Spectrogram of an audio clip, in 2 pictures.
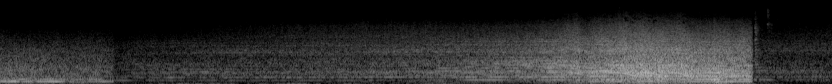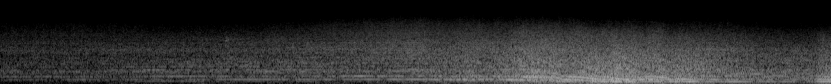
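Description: Race cars roar around the oval at Chicagoland in an iSCAR Bronze Series sim race, engine note swelling as a pack passes near, dropping abruptly, then building again in a second sustained pass with no talk.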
